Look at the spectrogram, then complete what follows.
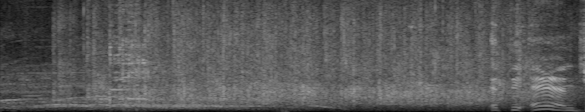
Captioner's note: applause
